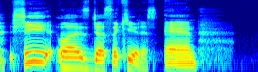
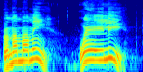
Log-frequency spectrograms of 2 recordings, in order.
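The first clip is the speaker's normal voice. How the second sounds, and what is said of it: Imitated light Chinese accent. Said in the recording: “her little accent, her little Chinese accent”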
